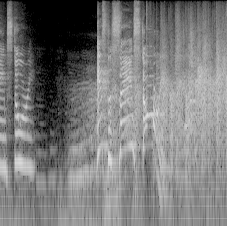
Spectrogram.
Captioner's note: audience applauding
